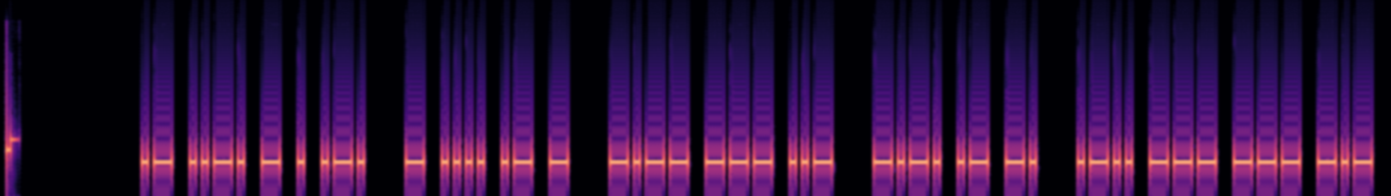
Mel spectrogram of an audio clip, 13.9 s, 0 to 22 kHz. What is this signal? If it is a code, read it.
Morse code, heard as a keyed tone, about 20 wpm, 700 Hz. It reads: AFTER THAT YOU CAN LOOK
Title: Sentences from Top 1000 Words - Review Part 2 - 20wpm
